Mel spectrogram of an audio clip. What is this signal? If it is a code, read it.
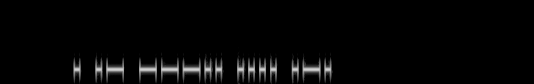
Morse code, heard as a keyed tone, about 22 wpm, 700 Hz. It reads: EA8HR
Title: DXCC-100 Call Signs - 5 Characters - 22wpm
